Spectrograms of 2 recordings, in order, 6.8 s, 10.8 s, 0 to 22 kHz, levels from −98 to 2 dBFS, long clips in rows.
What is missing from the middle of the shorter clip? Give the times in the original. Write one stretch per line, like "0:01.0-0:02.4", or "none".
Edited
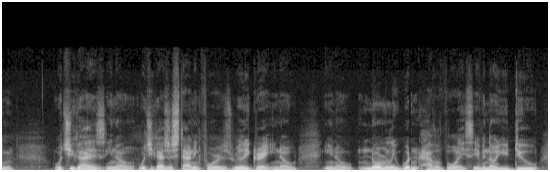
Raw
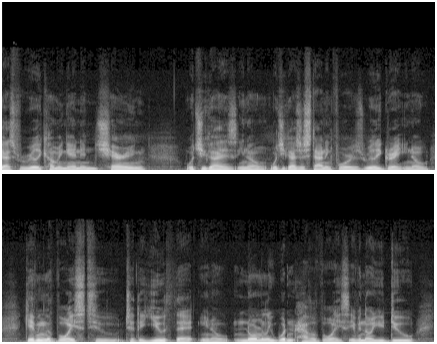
0:05.6-0:07.8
